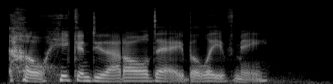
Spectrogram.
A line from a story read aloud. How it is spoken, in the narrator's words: Jimmy says with a dry laugh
